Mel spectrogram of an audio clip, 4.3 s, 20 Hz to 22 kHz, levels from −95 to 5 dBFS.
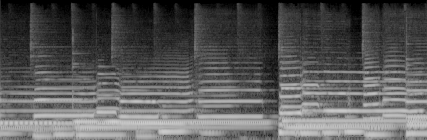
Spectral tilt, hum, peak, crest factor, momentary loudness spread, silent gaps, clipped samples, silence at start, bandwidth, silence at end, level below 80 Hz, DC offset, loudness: -7 dB/octave; none; -4 dBFS; 14 dB; 4 LU; none; under 0.1%; 0 s; 20 kHz; 0 s; -48 dBFS; under 0.1%; -19 LUFS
